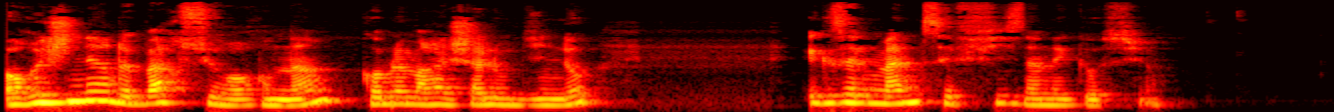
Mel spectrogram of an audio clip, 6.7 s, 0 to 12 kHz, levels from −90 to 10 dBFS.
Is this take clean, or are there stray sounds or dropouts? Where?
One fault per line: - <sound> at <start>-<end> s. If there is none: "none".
none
